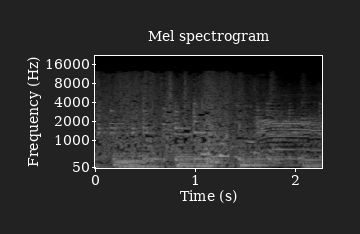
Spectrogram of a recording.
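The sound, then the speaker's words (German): Sheep bleat loudly, four overlapping calls in quick succession, each a wavering, nasal cry, as they are washed in the Atlantic Ocean at a beach in Senegal, set against a constant rushing background noise. “Ich frage mich, warum waschen die Senegalesen ihre Schafe im Meer?”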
